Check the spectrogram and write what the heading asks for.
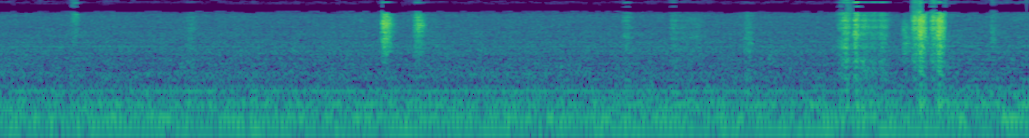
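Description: Steady low mechanical hum of kitchen background noise. A single light click comes about two seconds in, and a short rattle of clicks, like utensils or a container being handled, about four seconds in.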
